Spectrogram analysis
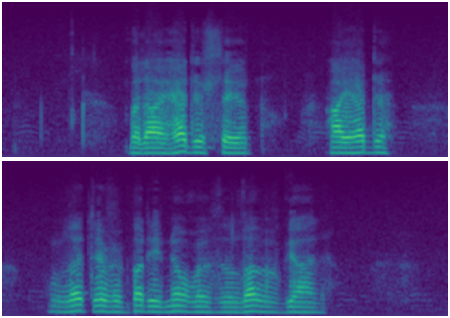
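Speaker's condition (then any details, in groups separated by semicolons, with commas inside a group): Stroke; stroke at age 78, trembling hands, fell and broke hip, arterial aneurysm found on x-rays, surgery; convalescing at home after aneurysm surgery, could not walk for a while, even with walker; slurred speech after stroke, hard time finding words, shaky voice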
